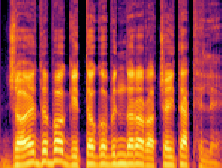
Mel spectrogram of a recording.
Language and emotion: Odia, neutral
